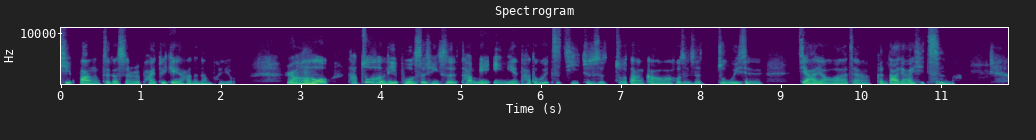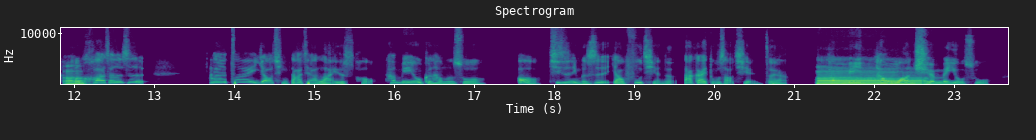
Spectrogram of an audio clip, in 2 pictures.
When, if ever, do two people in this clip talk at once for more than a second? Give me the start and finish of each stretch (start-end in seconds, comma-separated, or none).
21.4-22.7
